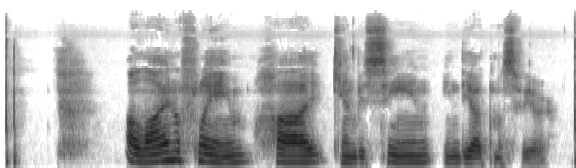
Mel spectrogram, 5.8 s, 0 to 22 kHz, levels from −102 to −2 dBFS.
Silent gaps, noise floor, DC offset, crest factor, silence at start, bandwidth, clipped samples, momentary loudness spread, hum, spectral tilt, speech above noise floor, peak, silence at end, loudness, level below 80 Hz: none; -50 dBFS; under 0.1%; 18 dB; 0.05 s; 15 kHz; under 0.1%; 20 LU; none; -4.5 dB/octave; 29 dB; -4 dBFS; 0.35 s; -22 LUFS; -66 dBFS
